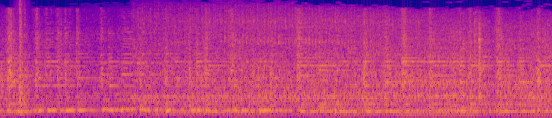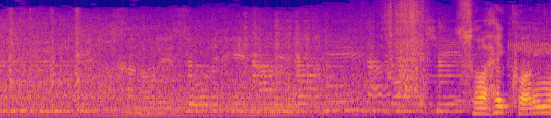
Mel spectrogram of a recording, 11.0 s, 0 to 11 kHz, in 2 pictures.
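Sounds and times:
garbage truck diesel engine: 0.0s - 10.2s
background music: 0.0s - 11.0s.

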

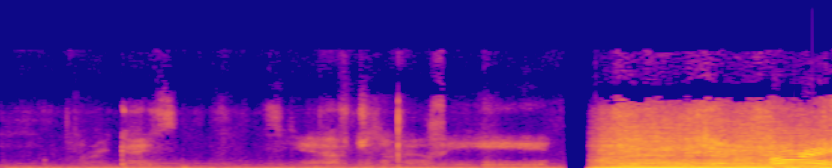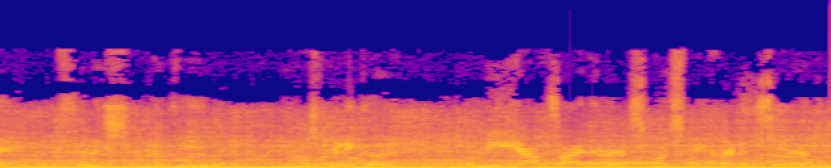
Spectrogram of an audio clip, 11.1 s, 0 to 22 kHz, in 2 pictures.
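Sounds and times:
faint whispering: 0.5s - 1.2s, 1.8s - 3.8s.

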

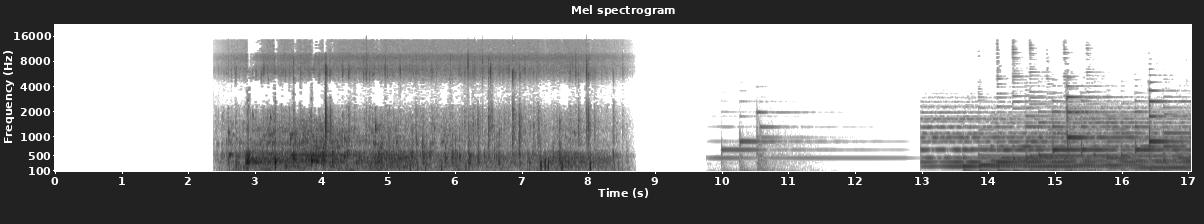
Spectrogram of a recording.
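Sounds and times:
water gurgling and bubbling: 2.4s - 8.5s.

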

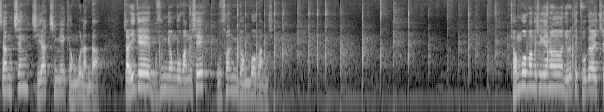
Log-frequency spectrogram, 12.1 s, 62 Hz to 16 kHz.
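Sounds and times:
chalk tapping on chalkboard: 3.1s - 12.0s.

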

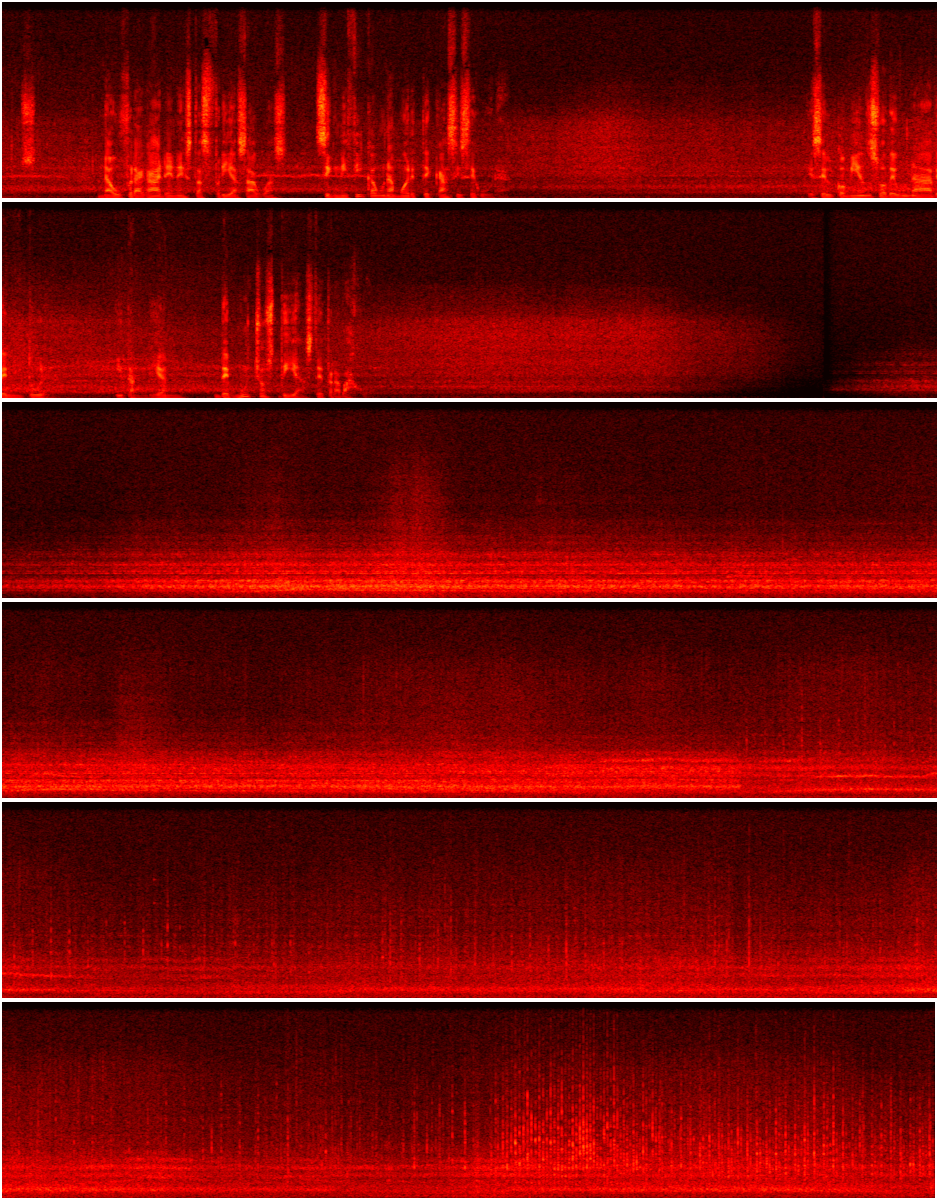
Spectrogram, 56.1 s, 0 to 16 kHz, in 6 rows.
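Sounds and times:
boat engine running: 19.3s - 56.0s.

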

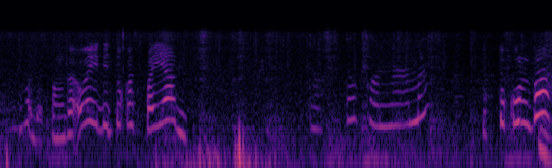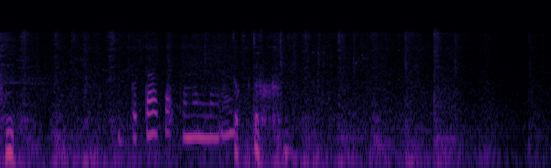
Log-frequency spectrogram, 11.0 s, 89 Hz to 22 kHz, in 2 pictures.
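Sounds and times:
farm animal calling: 3.2s - 9.2s.

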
